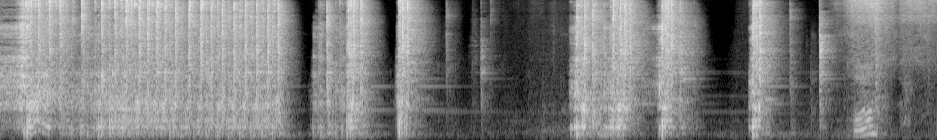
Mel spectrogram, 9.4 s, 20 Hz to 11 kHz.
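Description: Impact wrench running a nut down onto a ball joint on a 2008 Acura MDX front suspension, several loud, rattling bursts of hammering, the first long and steady, the rest short and broken by pauses.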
